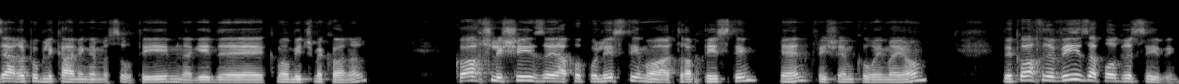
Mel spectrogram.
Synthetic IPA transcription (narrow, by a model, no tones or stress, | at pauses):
zeaʁepublikajmimemasuʁt̪iimnaɡid̪ekmo̞mit͡ʃmekʰonal | ko̞aχʃliʃizeapo̞pulistimo̞at̪ʁampist̪im | kenkfiʃeemkoʁimajo̞m | veko̞aχʁeviizeapʁo̞ɡʁesivi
